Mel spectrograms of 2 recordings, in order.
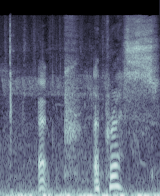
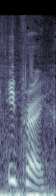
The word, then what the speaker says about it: Ypres: Epres. Ypres. Ypres. I know it, but I just can't keep saying it. Because it's spelt with a Y to start with.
